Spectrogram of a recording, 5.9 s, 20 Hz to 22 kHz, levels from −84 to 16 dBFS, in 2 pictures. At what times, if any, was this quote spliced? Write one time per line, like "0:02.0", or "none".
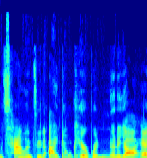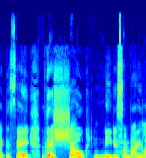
none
